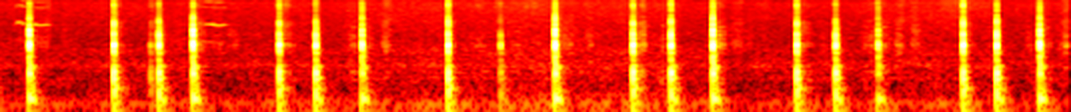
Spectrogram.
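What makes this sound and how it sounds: Fingertips and nails tap and scratch the glossy laminated paper cover of a large picture book. About nineteen sharp, dry taps land at an uneven pace, each ending almost instantly with a bright click on top. Faint scratchy rustle and a low murmur fill the gaps between them.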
